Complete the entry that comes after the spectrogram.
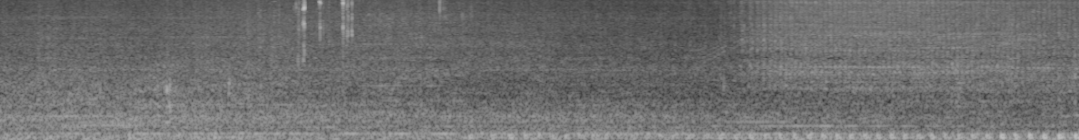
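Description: Broad-gauge railway coaches of an inspection train rolling past close by, a steady low rumble of wheels on rail. From about six seconds in the rumble takes on a fast, regular pulsing.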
